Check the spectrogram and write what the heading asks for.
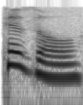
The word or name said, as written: pizzle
